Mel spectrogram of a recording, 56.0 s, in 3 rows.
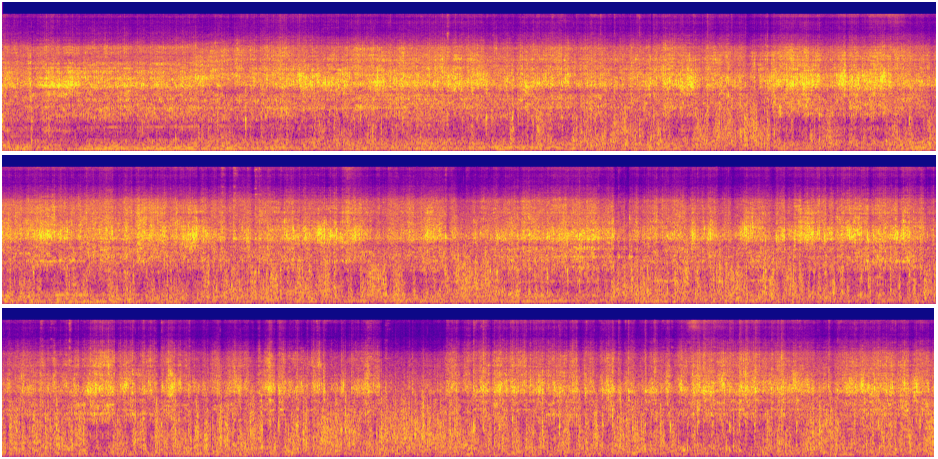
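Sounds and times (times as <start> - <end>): train wheels on rails: 0.0 - 56.0
wind: 0.0 - 56.0.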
